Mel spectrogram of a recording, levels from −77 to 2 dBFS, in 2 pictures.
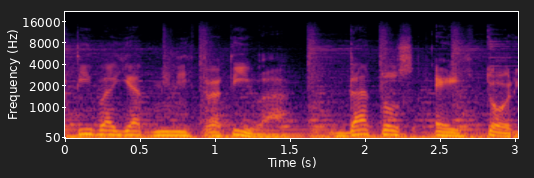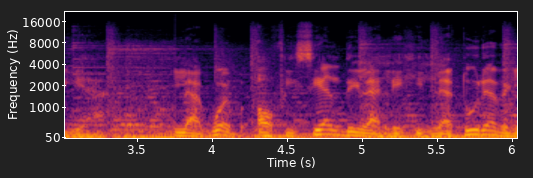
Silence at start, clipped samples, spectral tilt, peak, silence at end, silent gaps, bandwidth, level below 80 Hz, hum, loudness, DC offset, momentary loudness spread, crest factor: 0 s; under 0.1%; -6 dB/octave; -4 dBFS; 0 s; none; 15 kHz; -24 dBFS; none; -18 LUFS; under 0.1%; 4 LU; 12 dB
